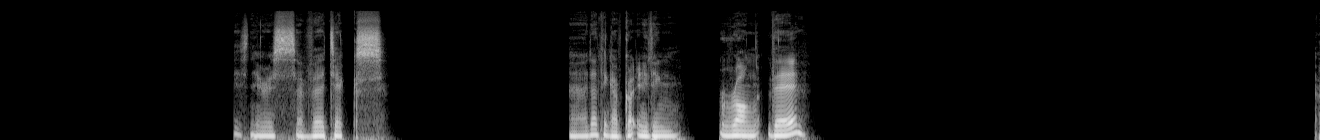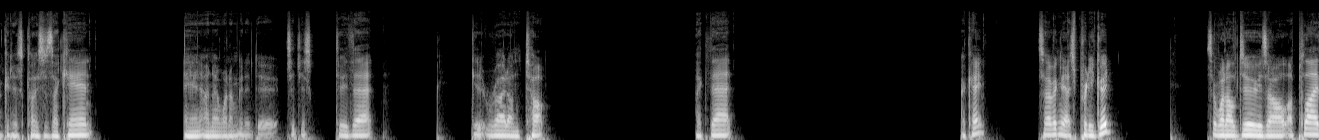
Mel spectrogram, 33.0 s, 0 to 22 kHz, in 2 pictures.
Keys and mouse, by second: 0.1 click, 0.6-12.4 drag, 13.8 click, 16.1 click, 17.6 click, 18.4-20.3 drag, 20.9-21.3 middle drag, 22.0 click, 22.3 click, 24.5-24.9 shift+middle drag, 25.1-25.7 middle drag, 25.9 shift+middle drag, 26.3 shift+middle click, 26.9-27.9 middle drag, 28.8-29.1 middle drag, 29.7 shift+middle click, 30.0 middle click, 30.4 Tab, 31.2-31.9 middle drag.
